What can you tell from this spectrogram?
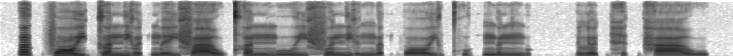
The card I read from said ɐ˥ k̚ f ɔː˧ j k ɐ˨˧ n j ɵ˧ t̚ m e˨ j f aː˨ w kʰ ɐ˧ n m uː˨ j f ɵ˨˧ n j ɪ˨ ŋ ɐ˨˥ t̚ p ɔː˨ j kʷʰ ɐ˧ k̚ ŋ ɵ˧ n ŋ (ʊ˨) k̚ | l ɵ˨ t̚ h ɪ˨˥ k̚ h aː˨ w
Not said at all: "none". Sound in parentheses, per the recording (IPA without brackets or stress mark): ʊ˨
